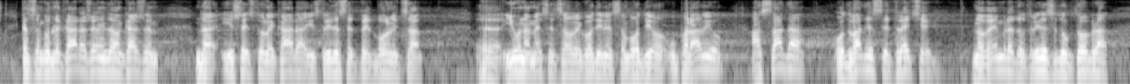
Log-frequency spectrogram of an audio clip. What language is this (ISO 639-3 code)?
srp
